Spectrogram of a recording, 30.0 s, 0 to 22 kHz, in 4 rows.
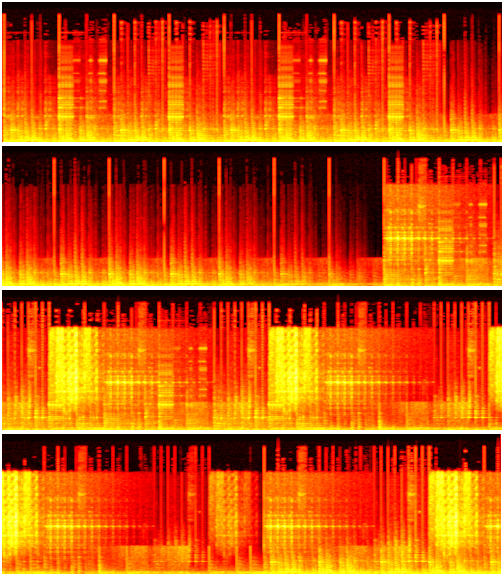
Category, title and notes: Music > Multiple instruments
Short Track #3125 (Industraumatic)
Industrial, Sci-fi, Underground, Games, Horror, Ambient, Noise, Cyberpunk, Soundtrack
